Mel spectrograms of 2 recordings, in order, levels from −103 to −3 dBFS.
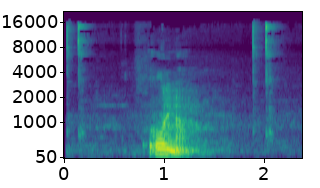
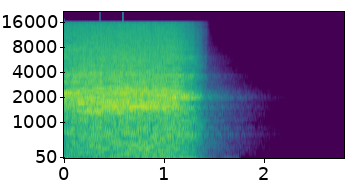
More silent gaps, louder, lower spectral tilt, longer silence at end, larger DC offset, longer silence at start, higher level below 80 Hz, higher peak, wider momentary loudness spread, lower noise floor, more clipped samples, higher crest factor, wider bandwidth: neither; second, -20 LUFS vs -11 LUFS; first, -7.5 dB/octave vs 0.5 dB/octave; second, 0.3 s vs 1.4 s; neither; first, 0.15 s vs 0 s; second, -70 dBFS vs -44 dBFS; second, -6 dBFS vs 0 dBFS; first, 20 LU vs 11 LU; second, -58 dBFS vs under -90 dBFS; neither; about the same, 18 dB vs 16 dB; about the same, 16.5 kHz vs 16 kHz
